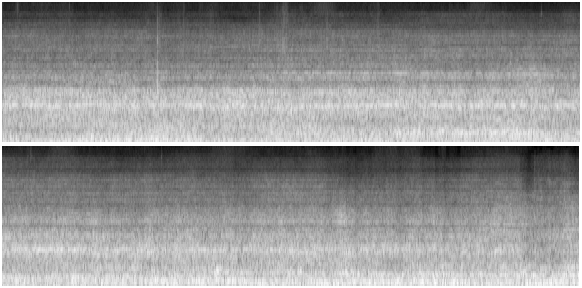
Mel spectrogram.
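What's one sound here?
A wet net rustles as it is hauled in by hand.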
